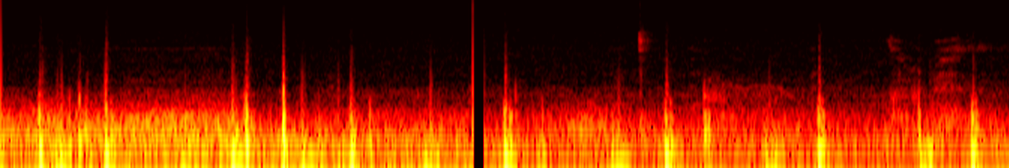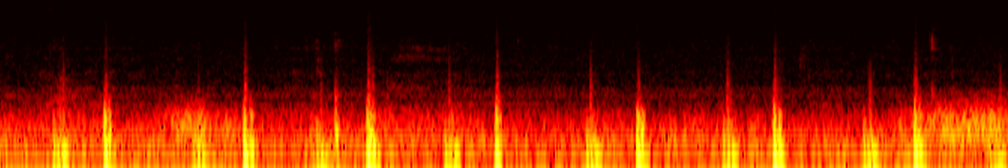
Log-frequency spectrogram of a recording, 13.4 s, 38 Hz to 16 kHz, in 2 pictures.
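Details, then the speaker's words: A streamer's own heartbeat picked up by a microphone during an ASMR stream, steady low thumps at about 64 a minute under a soft hum; the streamer says it is beating hard, with two normal pumps then two very hard ones; a normal heartbeat. "It's beating hard because this mic actually just went in a red. It's very interesting because it pumps twice normal, and then it's pumping two times very hard."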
